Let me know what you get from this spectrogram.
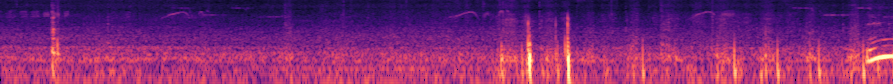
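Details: Honey bees of a large hive buzzing during a beekeeper's hive inspection with drone brood, a steady low droning hum throughout, broken by a few sharp knocks of handling and a rising scrape at the end, with faint chirps above.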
